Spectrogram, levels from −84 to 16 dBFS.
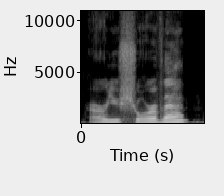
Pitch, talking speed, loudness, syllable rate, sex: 145 Hz, 245 wpm, -16 LUFS, 6.6 syllables/s, male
